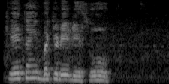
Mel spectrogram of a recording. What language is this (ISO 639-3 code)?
skr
